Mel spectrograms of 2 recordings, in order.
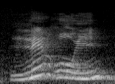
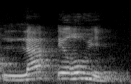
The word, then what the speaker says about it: héroïne: erreur, justement, parce que le H dans le mot héroïne, c'est un H muet. Et le H muet autorise la liaison avec le mot précédent. Comme ici, je vais dire l'héroïne et non la héroïne.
